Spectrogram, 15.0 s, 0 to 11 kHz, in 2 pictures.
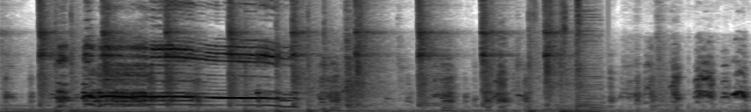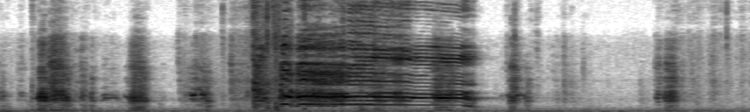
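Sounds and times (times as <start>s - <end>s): hens clucking: 0.0s - 13.0s
rooster crowing: 0.4s - 3.3s, 10.2s - 12.4s.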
